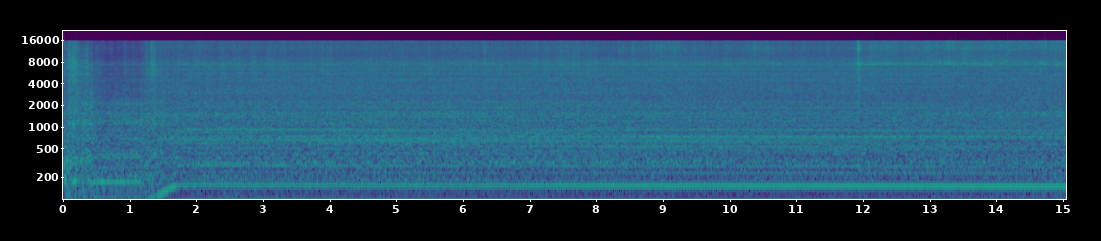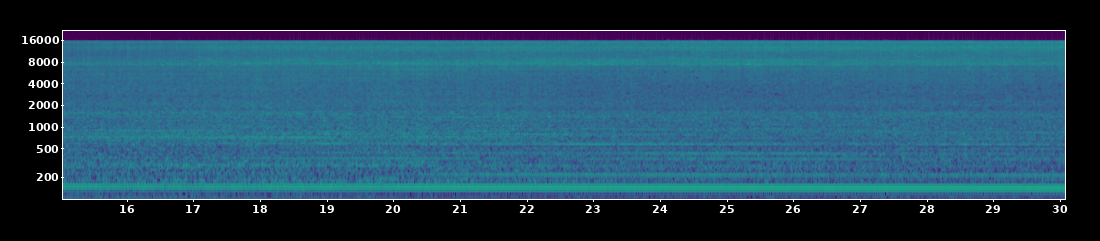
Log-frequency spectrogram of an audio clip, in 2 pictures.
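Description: TimberKing 2020 bandsaw sawmill engine revving up about a second in, then running at a steady high speed while the Kasco band blade cuts along a log. A brighter hiss joins the engine hum about twelve seconds in.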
